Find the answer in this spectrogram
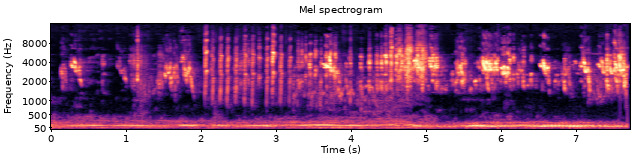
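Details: Happy budgerigars chirping: dense, fast chatter of scratchy warbles and clicky ticks, growing busier and louder after the first few seconds, over a steady low mechanical hum.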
